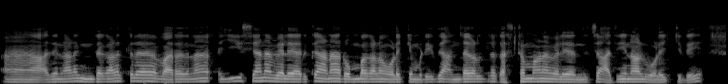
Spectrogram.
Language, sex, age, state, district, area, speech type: Tamil, male, 18-30, Tamil Nadu, Sivaganga, rural, spontaneous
